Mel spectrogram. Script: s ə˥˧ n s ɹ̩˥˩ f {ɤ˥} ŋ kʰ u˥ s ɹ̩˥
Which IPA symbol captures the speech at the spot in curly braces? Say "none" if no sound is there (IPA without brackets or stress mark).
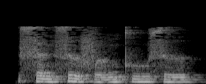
ɤ˧˥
